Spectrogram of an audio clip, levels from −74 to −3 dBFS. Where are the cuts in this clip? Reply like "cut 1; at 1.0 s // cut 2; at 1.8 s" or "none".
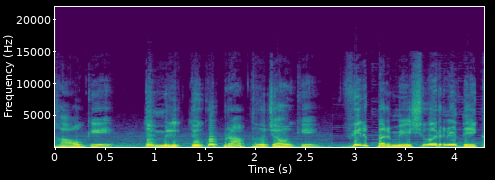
cut 1; at 2.7 s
